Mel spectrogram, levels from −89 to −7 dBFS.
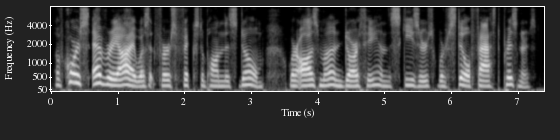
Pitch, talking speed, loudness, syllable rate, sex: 200 Hz, 180 wpm, -18 LUFS, 5.2 syllables/s, female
